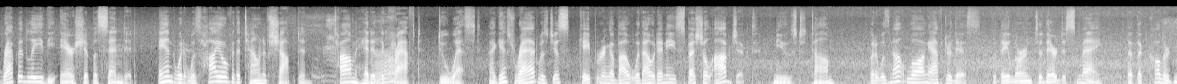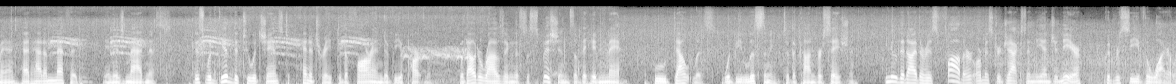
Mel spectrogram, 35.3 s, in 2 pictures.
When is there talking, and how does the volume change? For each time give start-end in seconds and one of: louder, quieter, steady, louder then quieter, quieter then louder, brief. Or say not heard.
0.0-35.2 steady.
